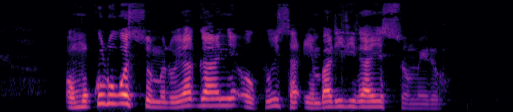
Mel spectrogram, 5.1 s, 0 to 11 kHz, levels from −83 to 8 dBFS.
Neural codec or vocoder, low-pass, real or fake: none; 9.9 kHz; real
